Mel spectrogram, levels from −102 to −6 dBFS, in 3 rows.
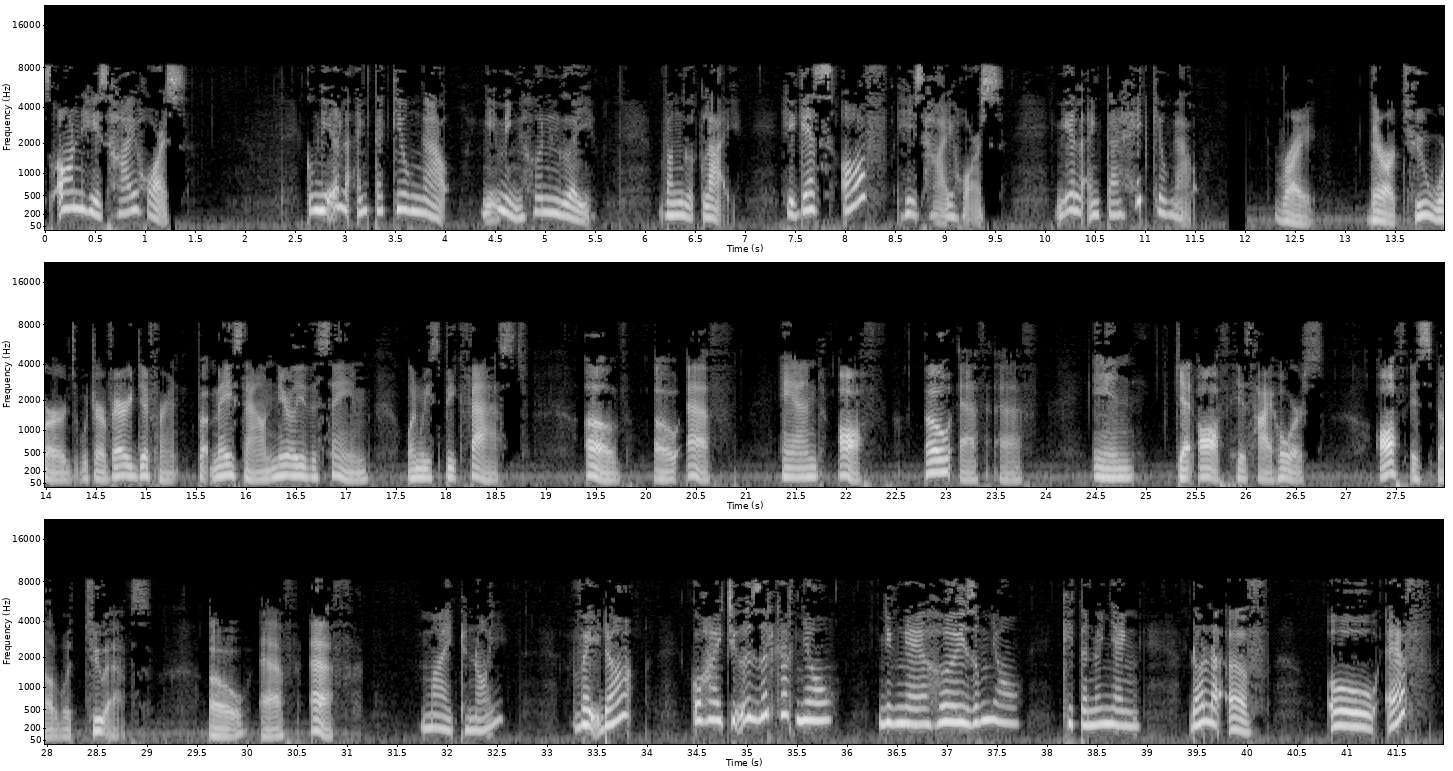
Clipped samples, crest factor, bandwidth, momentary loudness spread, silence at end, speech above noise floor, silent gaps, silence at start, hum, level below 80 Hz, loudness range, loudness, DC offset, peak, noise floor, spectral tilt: under 0.1%; 20 dB; 8.4 kHz; 14 LU; 0.25 s; 38 dB; 11.83-12.01 s; 0 s; none; -52 dBFS; 6 LU; -27 LUFS; under 0.1%; -8 dBFS; -64 dBFS; -6 dB/octave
